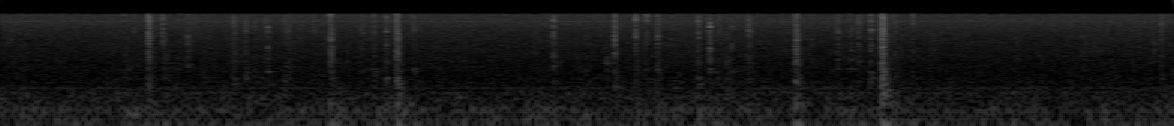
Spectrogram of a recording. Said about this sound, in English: I'm going to type in test user, and I'm going to type in my password.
